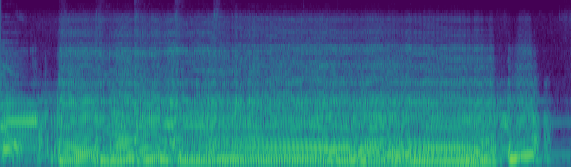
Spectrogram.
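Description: An electric guitar is played through a heavily distorted, loud effects pedal, with sustained gritty chords and pitch bends, close up and continuous.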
